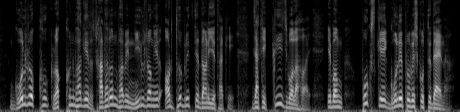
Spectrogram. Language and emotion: Bengali, neutral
